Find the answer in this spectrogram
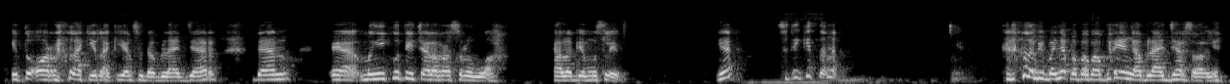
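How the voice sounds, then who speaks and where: Woman, casual reassuring advice talk, husky voice, dull dry recording. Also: mid-range voice, a little mellow, dry recording. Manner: chatty and reassuring, laughs often, addresses listener as Bun. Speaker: parenting advice speaker answering questions.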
